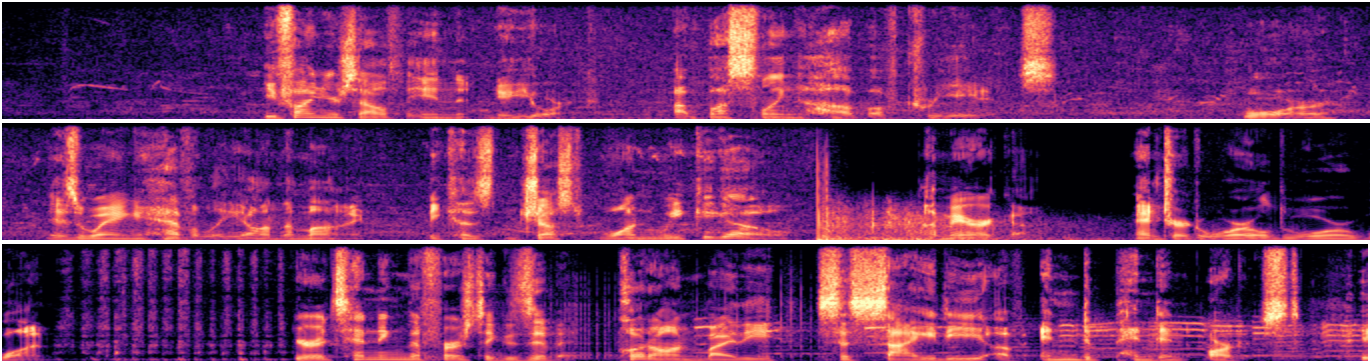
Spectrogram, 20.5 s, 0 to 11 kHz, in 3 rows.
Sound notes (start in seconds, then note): 0.2 birds chirp; 3.2 distant crowd; 10.9 single heavy cannon shot; 13.8 erasor rubs; 16.7 stretching rubber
